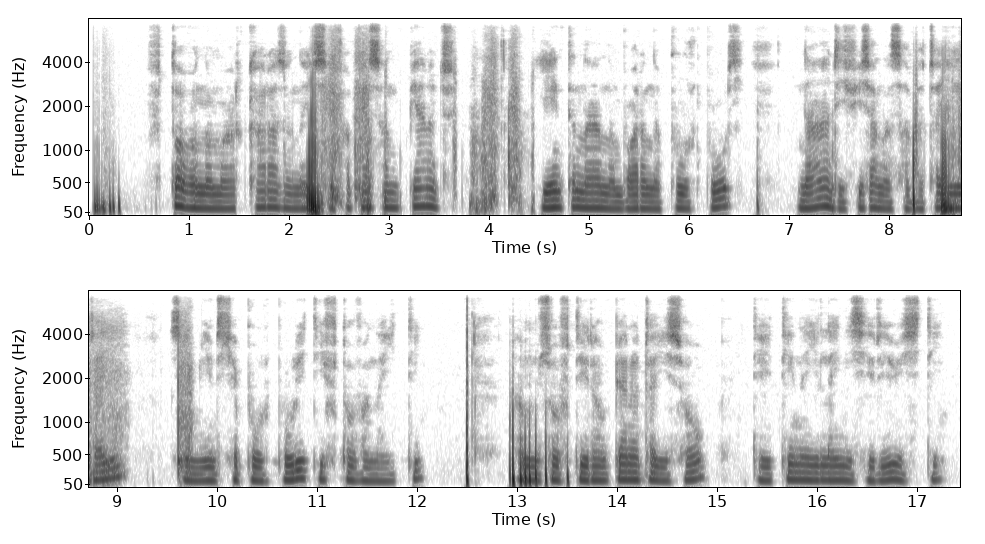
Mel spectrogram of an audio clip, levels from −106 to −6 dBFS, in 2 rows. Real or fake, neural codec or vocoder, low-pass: real; none; 7.2 kHz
